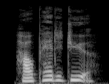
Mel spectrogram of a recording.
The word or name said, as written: havpattedyr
